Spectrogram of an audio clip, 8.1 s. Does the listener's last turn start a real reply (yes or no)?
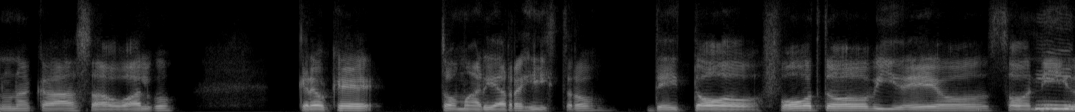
yes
